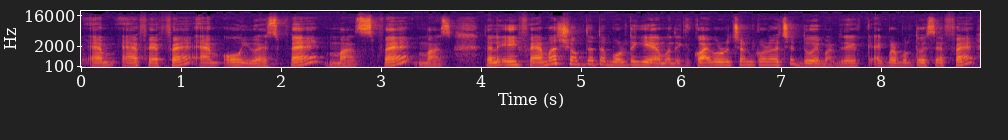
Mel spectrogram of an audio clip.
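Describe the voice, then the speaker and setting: A man, teaching a class 5 English lesson and slowly repeating words syllable by syllable. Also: on the high side, vocal fry, darkish tone. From Bangladesh. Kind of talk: explaining a class 5 English textbook.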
